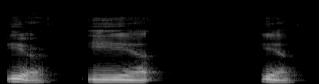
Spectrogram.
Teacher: this vowel is actually formed from moving from one vowel to the next, or gliding from one vowel to the next · Term: diphthongs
